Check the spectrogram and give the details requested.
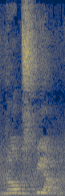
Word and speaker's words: Robespierre: The spelling is like this, Robespierre, but you pronounce it as Robespierre.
